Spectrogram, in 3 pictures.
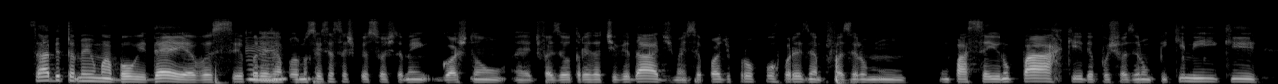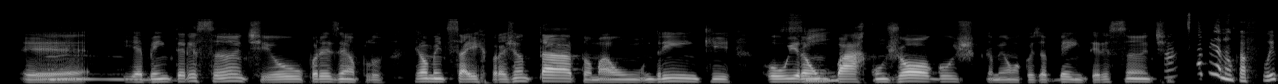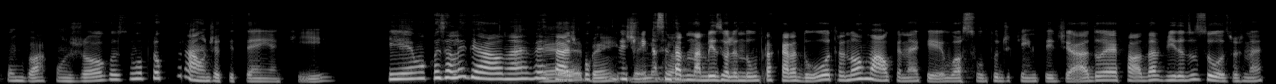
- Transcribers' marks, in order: tapping
- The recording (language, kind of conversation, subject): Portuguese, advice, Como posso lidar com a dificuldade de fazer novas amizades na vida adulta?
